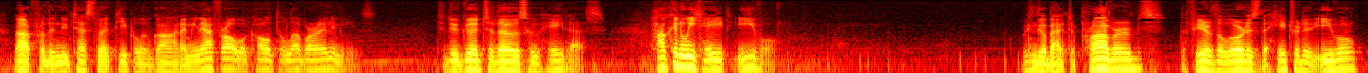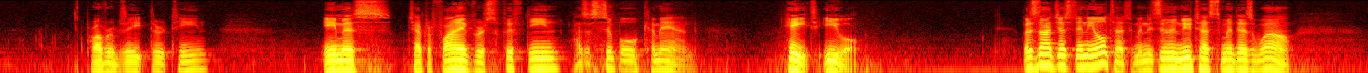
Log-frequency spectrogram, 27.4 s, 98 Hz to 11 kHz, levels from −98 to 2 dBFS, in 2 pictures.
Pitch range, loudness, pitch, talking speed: 100-120 Hz, -21 LUFS, 110 Hz, 165 wpm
